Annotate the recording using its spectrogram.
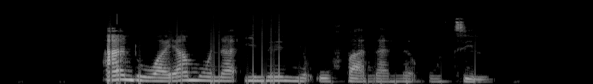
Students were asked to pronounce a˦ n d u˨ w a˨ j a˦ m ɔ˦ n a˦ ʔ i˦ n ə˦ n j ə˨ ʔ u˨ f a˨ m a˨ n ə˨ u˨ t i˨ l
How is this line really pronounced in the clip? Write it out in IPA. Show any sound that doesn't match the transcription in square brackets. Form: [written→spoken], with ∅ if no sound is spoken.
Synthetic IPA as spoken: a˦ n d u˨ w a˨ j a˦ m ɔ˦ n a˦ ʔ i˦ n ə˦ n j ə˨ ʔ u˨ f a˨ [m→n] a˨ n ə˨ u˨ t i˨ l

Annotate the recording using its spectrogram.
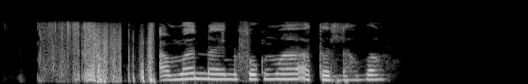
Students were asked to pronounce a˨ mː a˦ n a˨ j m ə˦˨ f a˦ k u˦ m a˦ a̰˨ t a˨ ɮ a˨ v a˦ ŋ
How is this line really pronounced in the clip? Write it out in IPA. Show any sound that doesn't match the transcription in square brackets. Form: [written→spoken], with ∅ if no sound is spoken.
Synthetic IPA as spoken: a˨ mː a˦ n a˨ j [m→n] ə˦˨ f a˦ k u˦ m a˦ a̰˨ t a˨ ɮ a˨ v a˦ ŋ

